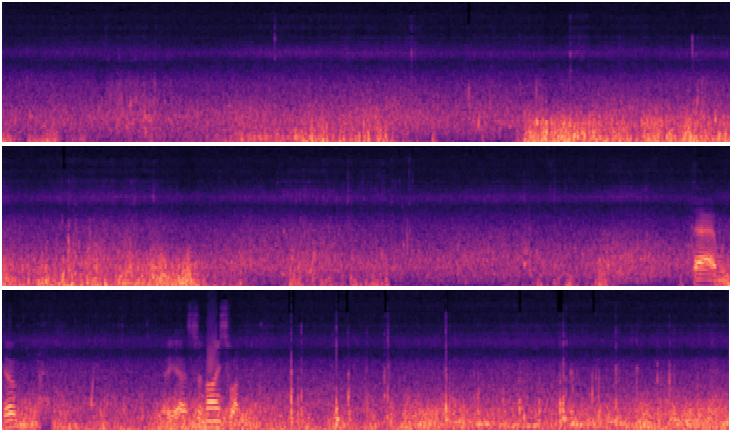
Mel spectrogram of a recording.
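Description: Water laps and ripples close by.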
